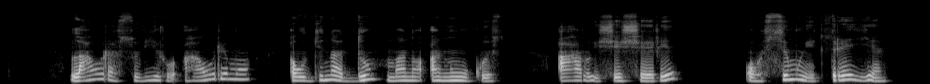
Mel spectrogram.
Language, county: Lithuanian, Klaipėda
